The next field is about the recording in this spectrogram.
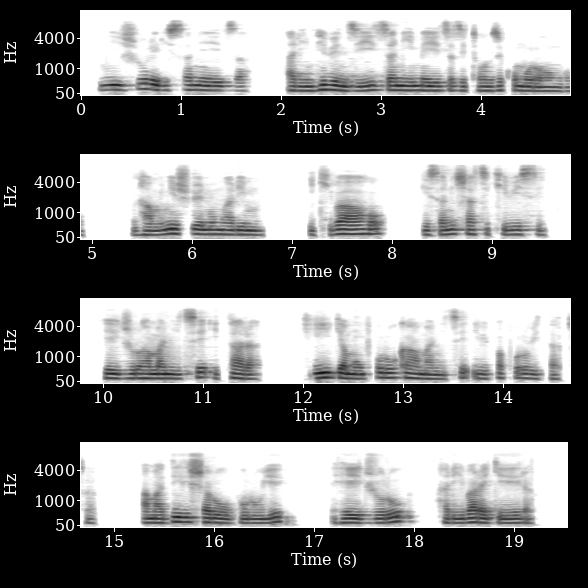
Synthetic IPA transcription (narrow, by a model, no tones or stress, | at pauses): niʃuːɾe̞ɾisane̞ːza | haɾin̥ɦe̞βe̞nziːzaniːme̞ːzazitʰoːnzekumuɾo̞ːŋɡo̞ | n̥hamuɲe̞ːʃuːɾenumŋaɾimu | ikʰiβaɦo̞ | ɡ̥isanit͡ʃaːt͡sikʰiβisi | he̞ːʒuɾuhamanit͡se̞ʔitaɾa | kiɟamuɱfuɾukahamanit͡se̞̰ʔiβipapuɾoβitʰatʰu | amadiɾiʃaɾuɡuɾuje̞ | he̞ːʒuɾu | haɾiβaɾaɟe̞ːɾa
